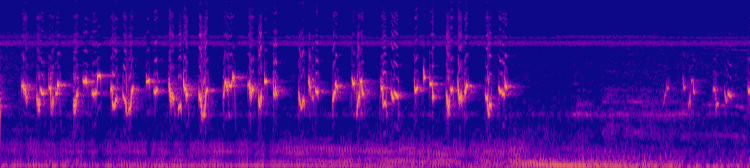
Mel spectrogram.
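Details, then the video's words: Lively sooty-headed bulbul song used to provoke other bulbuls into answering: rapid bubbly chirps repeated for five seconds, then a low rumble and a few softer notes at the end. "Kicauan Trucuk Gacor Ini Membuat Trucuk Apapun Pasti Langsung Nyaut buat Trucuk satu pasar Ribut.."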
